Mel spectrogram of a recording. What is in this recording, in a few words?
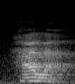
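"halah", Nigerian Pidgin, male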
